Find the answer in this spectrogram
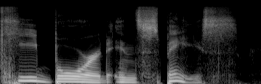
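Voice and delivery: slow, every word stressed on its own. Show a doubting listener how he talks, imitating someone stressing every word of "keyboard in space". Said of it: "he emphasizes literally every word that he says".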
